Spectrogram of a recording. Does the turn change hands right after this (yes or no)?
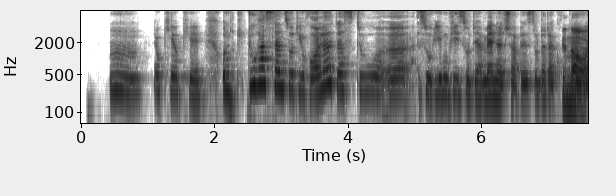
yes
